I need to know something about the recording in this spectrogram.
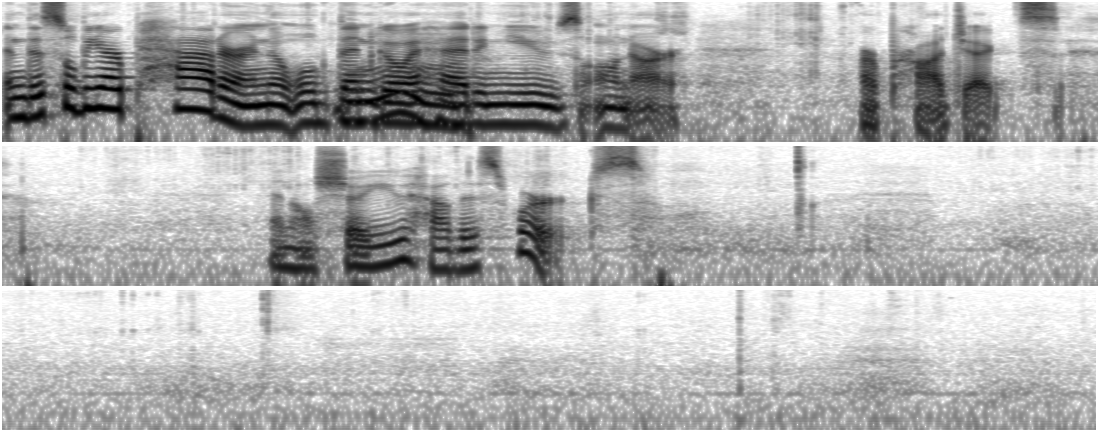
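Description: Small metal tabs clink and click in a woman's fingers.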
